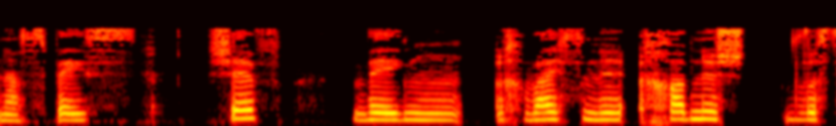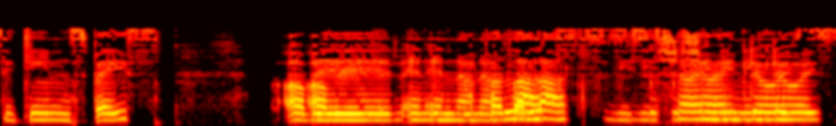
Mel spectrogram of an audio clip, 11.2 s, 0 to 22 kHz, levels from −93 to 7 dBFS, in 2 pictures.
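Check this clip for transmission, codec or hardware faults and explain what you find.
Two faults are audible: heavy lossy coding across the whole clip, and a second copy of the audio joining partway through.

MP3 compression runs throughout and is plainly audible. Nothing reaches above 8.4 kHz, a hard ceiling consistent with an encoder starved of bits, likely a very low MP3 bitrate of roughly 33 kbps. Starved of bits, it drops the treble and lets weak frequency lines flicker in and out between frames, so the speech sounds watery and swirly, with smeared consonant attacks. Unlike a plain low-pass filter, the band below the cut-off churns rather than staying clean.

A doubled audio track begins abruptly at 7.62 s and lasts to the end. A full-band copy trails the original by about 150 ms at roughly the same loudness, likely from a second capture path or a misaligned edit. Unlike an echo or room reverb, the copy does not decay or take on any room colour. 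It is an identical second layer that switches on at a single instant.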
